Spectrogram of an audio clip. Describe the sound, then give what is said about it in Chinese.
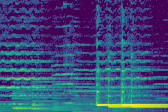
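A melodic electronic doorbell chime plays a short sequence of ringing tones, ending in a brighter, sustained high note with a couple of sharp strikes. No one speaks. “这时候门铃又响了，传来了一声痛苦的尖叫。”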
